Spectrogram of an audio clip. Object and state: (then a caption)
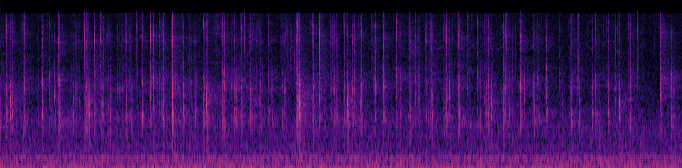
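Plastic mechanical keyboard being typed on. Both hands type with their fingertips on a full-size Akko mechanical keyboard with an orange plastic case and black plastic HyperX keycaps, resting on a desk. It makes a fast, steady run of short, bright plastic clacks that die away almost instantly, with an occasional louder press over a low, constant background rumble.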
